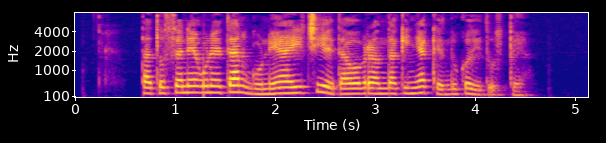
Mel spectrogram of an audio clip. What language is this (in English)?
Basque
